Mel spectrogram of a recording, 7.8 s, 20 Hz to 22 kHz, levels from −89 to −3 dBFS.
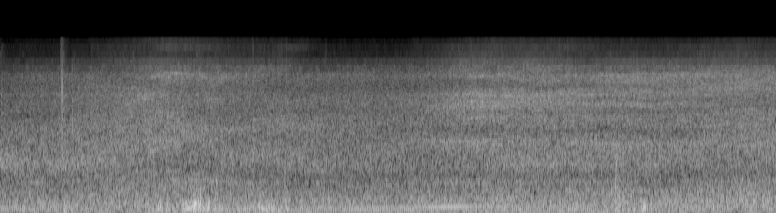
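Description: A recording of everyday sounds carries plainly audible damage from start to finish, with a rough, hissy halo and a smeared, underwater quality, likely Nellymoser compression. Its 256-sample blocks appear as grainy, blurred texture, with noise-filled patches where weak bands got no bits. Everything stops dead above 10.6 kHz, consistent with a stream around 44 kbps.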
